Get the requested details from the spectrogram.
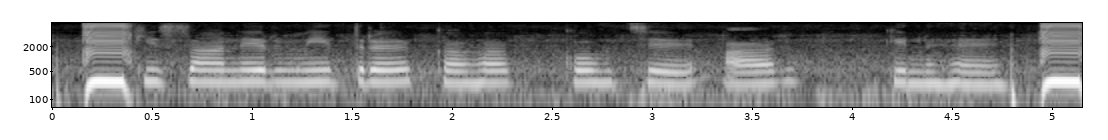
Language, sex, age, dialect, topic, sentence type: Magahi, female, 18-24, Northeastern/Surjapuri, agriculture, question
